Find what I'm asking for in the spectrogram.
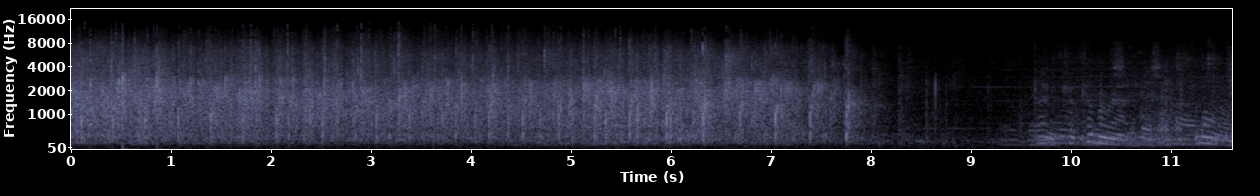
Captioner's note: applause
